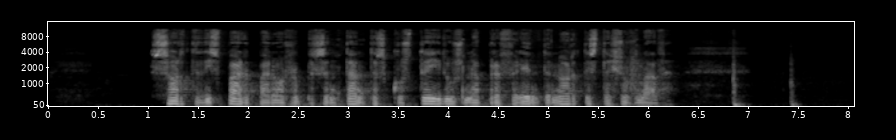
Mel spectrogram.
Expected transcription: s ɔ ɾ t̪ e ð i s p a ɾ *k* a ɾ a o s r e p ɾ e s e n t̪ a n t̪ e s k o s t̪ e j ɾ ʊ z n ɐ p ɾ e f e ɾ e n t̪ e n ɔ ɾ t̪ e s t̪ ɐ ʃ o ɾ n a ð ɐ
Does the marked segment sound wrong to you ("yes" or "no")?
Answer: yes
